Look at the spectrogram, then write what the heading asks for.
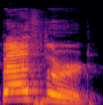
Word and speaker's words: Beathard: CJ Beathard. Yeah. Don't That's pronounce the T and the H apart from one another. Don't pronounce them apart from one another.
